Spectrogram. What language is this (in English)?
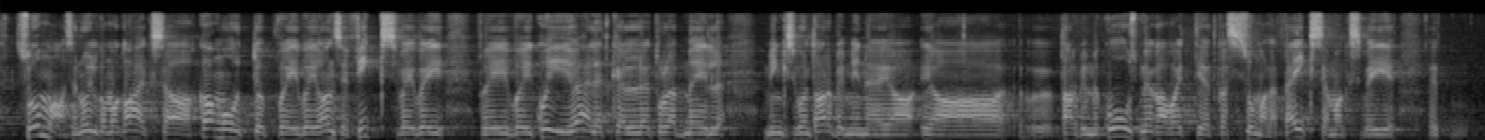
Estonian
